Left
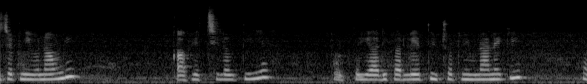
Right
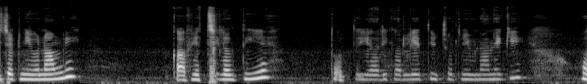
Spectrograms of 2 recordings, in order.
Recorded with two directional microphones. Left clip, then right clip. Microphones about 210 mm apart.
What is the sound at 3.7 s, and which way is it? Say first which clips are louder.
Speech: left 3 dB; centre (ahead or behind).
